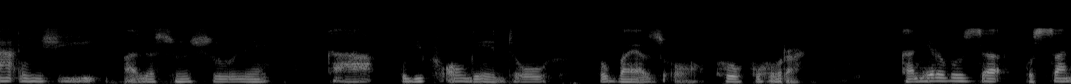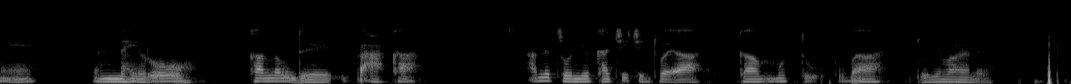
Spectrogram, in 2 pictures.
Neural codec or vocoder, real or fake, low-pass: codec, 16 kHz, 1 kbps, X-Codec, HuBERT features, trained on LibriSpeech; fake; 5.4 kHz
